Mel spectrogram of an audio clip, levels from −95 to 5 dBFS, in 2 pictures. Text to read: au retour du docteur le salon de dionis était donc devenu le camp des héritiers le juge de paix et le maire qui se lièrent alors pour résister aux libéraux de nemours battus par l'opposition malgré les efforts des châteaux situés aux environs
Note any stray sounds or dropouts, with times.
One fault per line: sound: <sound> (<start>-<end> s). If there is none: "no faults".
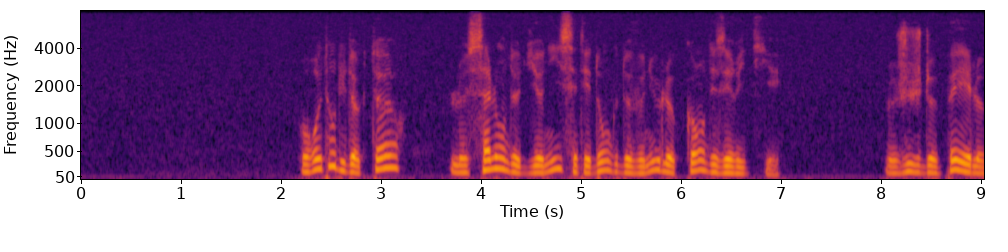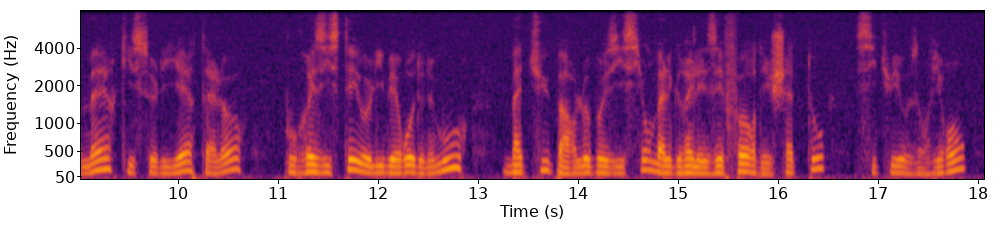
no faults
